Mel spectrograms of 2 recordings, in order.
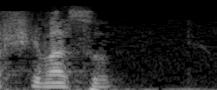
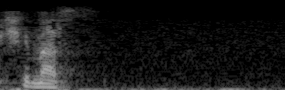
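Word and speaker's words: します: the English letter U this letter in this place is silent we don't pronounce these words as or gasu or shimasu but ASAS and shim all verbs have a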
